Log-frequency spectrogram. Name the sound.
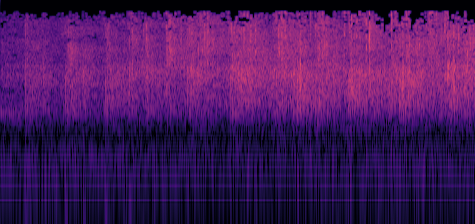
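audience clapping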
